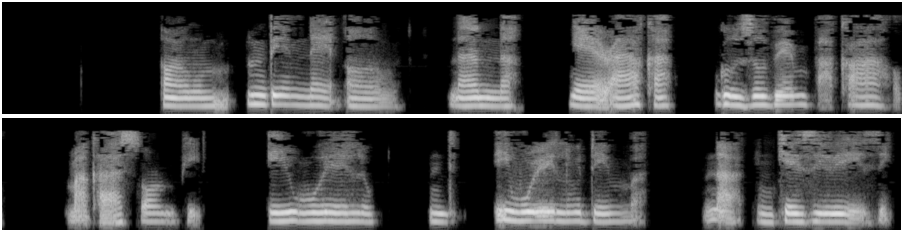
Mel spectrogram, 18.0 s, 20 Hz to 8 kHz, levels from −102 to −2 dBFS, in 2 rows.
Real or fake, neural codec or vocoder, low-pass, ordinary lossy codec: fake; codec, 16 kHz, 1 kbps, X-Codec, HuBERT features, trained on LibriSpeech; 7.2 kHz; MP3, 24 kbps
